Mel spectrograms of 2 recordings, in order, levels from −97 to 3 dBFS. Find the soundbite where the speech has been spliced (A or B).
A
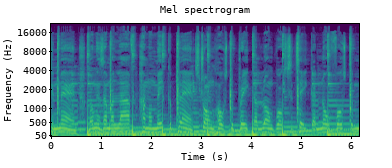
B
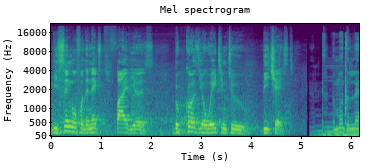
B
